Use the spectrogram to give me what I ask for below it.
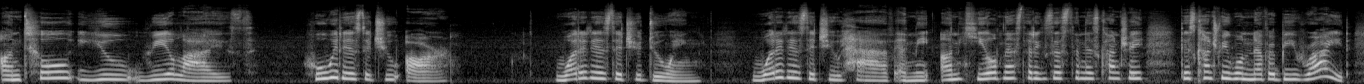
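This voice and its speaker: A woman with a strong New York accent, high pitch and very wide pitch swings, at a fairly slow pace amid noticeable background noise. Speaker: vlogger and relationship coach. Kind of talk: opinion vlog monologue. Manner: animated.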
